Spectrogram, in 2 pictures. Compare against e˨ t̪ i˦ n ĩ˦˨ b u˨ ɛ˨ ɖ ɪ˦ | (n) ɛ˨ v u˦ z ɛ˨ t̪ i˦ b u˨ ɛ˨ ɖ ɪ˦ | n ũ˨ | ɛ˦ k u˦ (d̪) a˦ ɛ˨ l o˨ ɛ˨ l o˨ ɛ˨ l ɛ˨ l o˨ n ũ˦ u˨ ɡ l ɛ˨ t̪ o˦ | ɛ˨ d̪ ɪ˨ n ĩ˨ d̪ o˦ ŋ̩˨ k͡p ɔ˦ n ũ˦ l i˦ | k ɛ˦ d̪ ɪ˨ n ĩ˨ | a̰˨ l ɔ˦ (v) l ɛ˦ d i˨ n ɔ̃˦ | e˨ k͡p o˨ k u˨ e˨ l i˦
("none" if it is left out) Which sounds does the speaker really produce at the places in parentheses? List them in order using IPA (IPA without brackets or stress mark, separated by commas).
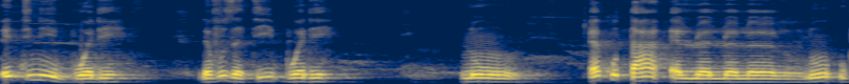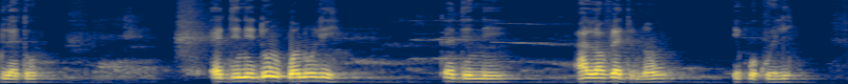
n, t̪, v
